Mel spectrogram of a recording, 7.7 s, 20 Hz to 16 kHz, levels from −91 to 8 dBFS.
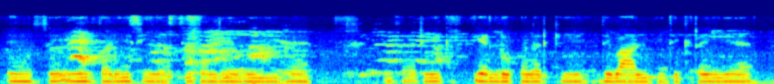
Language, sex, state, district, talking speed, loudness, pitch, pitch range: Hindi, female, Bihar, Madhepura, 130 wpm, -19 LUFS, 155 Hz, 150-155 Hz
